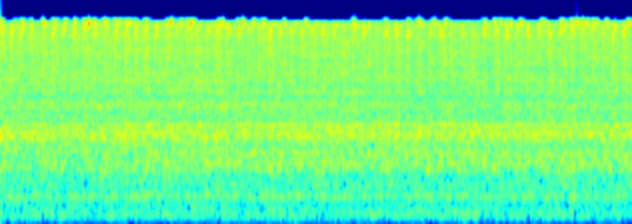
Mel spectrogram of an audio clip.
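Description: A Green Engine distiller engine runs steadily, driving water pumps for the boiler and condenser, with a continuous mid-pitched mechanical whir and faint rapid ticking that stays even throughout, with no voices.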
